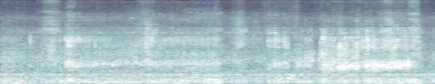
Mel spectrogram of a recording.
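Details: Pair of Staffordshire Bull Terriers at play, producing continuous low grumbling growls with rapid, uneven pulses and snarly bursts that grow louder near the end, indoors.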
